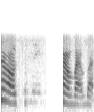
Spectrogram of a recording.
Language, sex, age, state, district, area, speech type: Kannada, female, 18-30, Karnataka, Gadag, rural, conversation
